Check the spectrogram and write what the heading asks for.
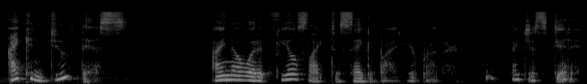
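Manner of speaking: soft, near-whispered self-assurance; hushed inner thought. Retold or imitated. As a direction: quietly tell yourself, as in a private thought. Retold private thought at the bedside.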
